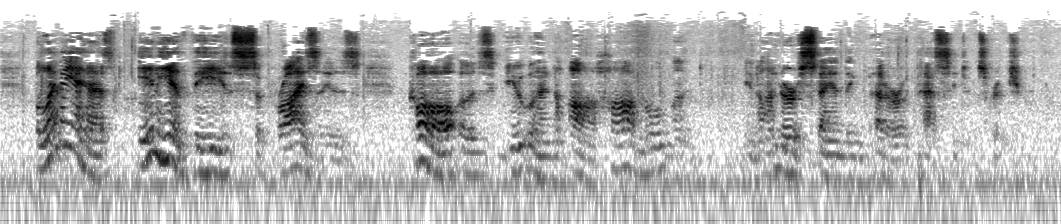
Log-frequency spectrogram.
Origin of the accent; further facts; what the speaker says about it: Natchez, Mississippi, United States; I grew up in Natchez, right on the Mississippi. I know rivers, right?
